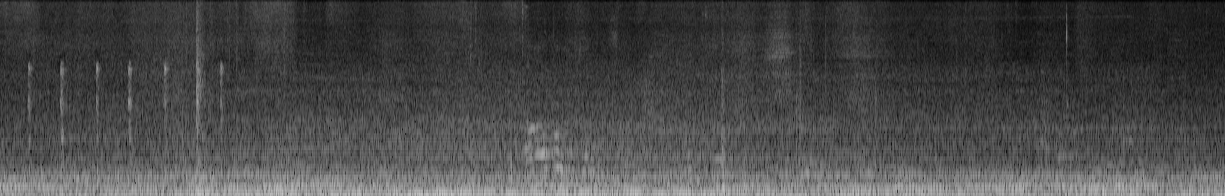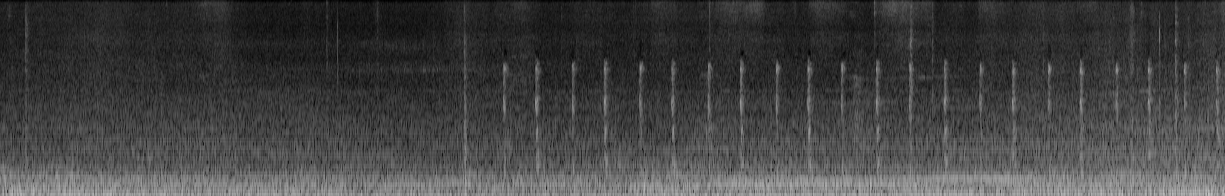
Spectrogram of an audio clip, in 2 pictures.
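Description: A truck engine rumbles and drones steadily from inside the cab.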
